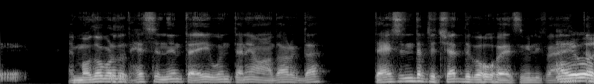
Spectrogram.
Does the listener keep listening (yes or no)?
no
